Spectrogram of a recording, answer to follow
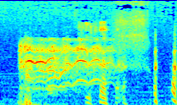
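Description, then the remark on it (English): A person in role-play imitates a lion's roar to voice frustration, a strained, wavering, fairly high-pitched vocal cry lasting over a second, followed by two short, sharp breathy bursts. “Was that role playing, or are you just having a spasm? What happened? That was role play. Okay. Oh, she's roaring her frustration.”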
